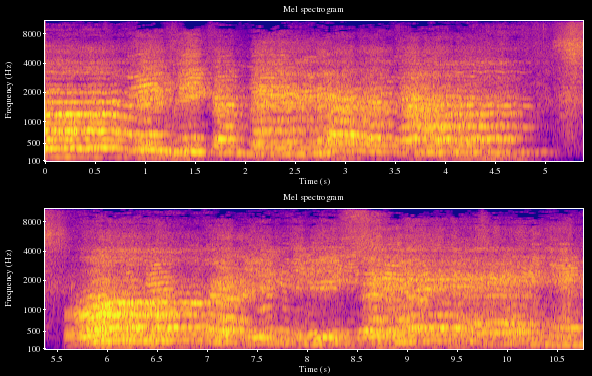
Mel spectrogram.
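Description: A group of voices singing a hymn without instruments, in long held phrases, with a brief break for breath about five seconds in.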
